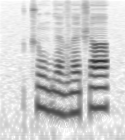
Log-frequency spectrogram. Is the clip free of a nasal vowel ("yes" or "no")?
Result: no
